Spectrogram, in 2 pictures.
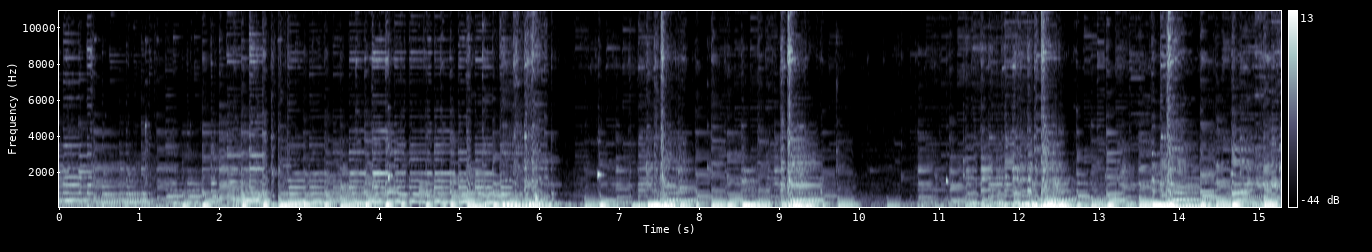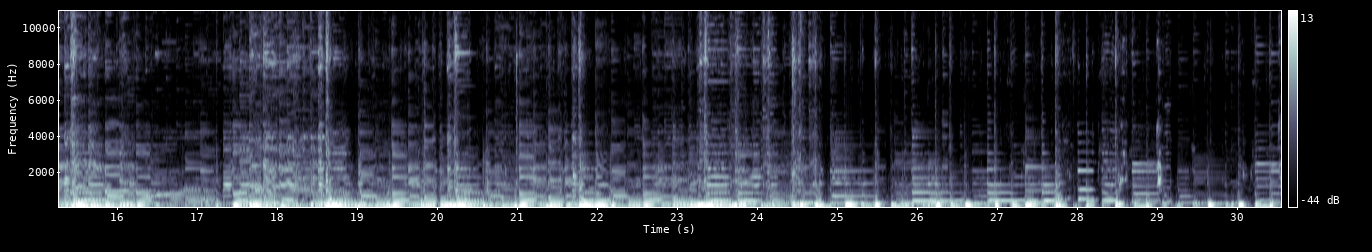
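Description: Solo acoustic guitar played live, mixing picked melody notes with strummed chords. The playing thins out briefly about ten seconds in, then builds again.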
